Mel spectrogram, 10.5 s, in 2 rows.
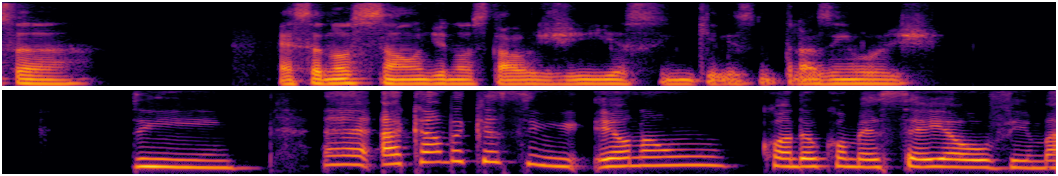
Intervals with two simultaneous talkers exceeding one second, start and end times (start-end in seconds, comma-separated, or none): none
